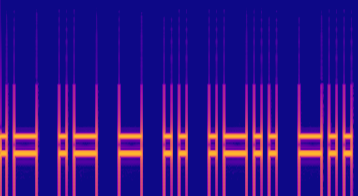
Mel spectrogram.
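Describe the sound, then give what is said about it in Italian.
Loud, clean electronic beeps tap out a person's name in Morse code, quick dots mixed with longer dashes in several short groups separated by brief pauses. No voices are heard. “questo è il mio nome in codice Morse.”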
